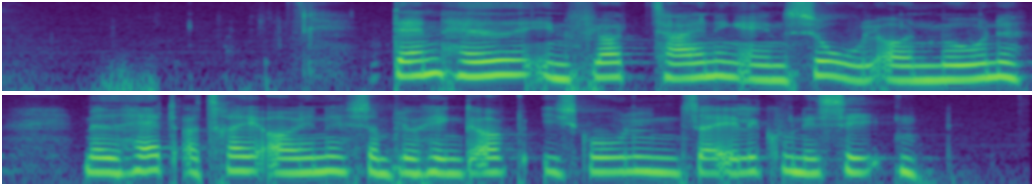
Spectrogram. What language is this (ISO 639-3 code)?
dan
